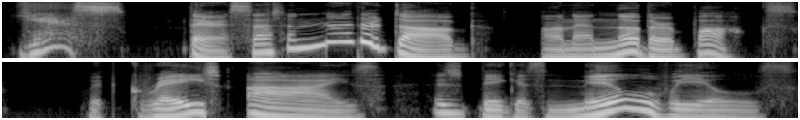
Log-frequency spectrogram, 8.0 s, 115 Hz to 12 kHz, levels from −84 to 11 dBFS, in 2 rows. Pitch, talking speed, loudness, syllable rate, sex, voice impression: 160 Hz, 120 wpm, -18 LUFS, 3.2 syllables/s, male, slightly masculine, adult-like, refreshing, slightly unique, slightly lively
